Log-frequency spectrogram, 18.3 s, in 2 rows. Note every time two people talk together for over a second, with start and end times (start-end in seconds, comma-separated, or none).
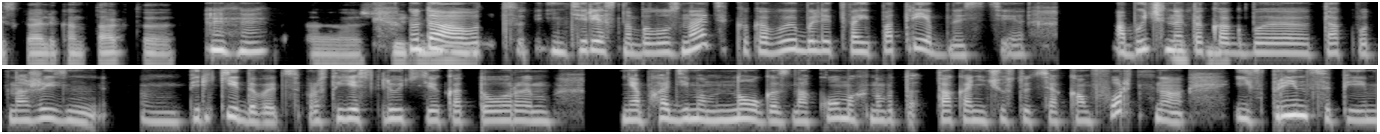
none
